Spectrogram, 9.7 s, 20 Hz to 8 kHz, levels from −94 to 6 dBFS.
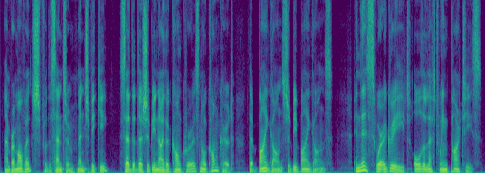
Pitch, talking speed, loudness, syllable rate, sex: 100 Hz, 165 wpm, -18 LUFS, 5.7 syllables/s, male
